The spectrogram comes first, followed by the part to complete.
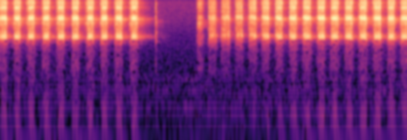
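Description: A grasshopper gives rapid, high-pitched buzzy pulses, repeated steadily several times a second with a brief pause.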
